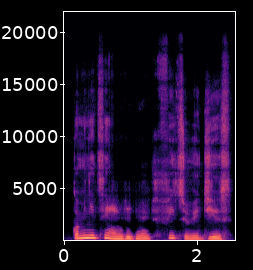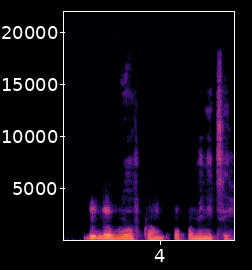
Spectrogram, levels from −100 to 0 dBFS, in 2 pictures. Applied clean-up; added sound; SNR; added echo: neural mask model Resemble Enhance denoiser.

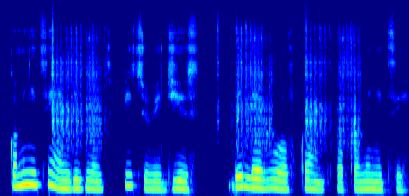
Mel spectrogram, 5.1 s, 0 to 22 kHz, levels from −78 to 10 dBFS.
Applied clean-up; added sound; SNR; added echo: neural mask model RNNoise.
